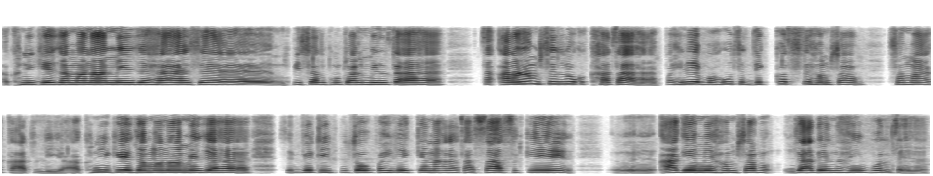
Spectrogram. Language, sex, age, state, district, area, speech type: Hindi, female, 60+, Bihar, Samastipur, rural, spontaneous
